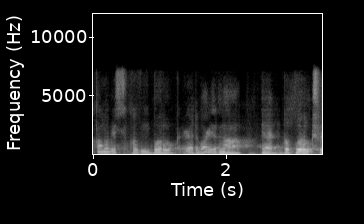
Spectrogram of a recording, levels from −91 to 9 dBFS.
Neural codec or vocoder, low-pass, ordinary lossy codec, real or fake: codec, 16 kHz, 1 kbps, FreqCodec, smaller model; 7.2 kHz; Opus, 64 kbps; fake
